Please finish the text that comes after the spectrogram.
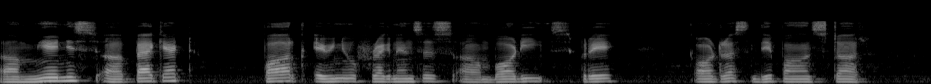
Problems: none marked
